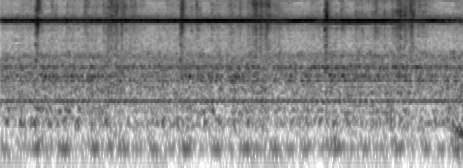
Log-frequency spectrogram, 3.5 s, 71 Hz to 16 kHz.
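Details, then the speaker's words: Lorch A11 toolroom lathe belt drive powered through a variable frequency drive at 50 Hz full output, starting slowly and picking up toward 1400 rpm; soft steady whir with light belt flap about once a second, smooth even normal belt drive run. "if we press the green button this will start nice and slow and pick up you can hear the belts there"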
